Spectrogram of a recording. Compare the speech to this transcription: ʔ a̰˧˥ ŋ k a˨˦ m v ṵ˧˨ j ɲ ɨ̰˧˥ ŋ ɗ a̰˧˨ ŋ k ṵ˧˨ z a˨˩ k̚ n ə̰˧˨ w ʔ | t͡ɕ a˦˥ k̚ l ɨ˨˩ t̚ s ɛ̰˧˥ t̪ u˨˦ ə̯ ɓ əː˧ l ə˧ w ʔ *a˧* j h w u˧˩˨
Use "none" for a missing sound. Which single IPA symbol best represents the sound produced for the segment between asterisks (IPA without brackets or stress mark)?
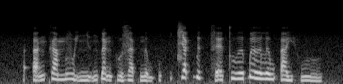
a˨˩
